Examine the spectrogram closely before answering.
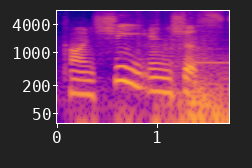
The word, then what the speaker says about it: conscientious: Conscientious. Okay. So I actually was saying it wrong because I was saying conchi. Like energy of chi.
